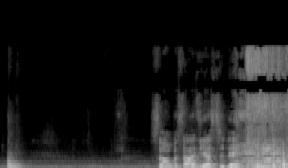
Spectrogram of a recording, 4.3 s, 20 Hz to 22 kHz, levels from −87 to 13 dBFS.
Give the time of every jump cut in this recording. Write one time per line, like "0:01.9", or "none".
none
